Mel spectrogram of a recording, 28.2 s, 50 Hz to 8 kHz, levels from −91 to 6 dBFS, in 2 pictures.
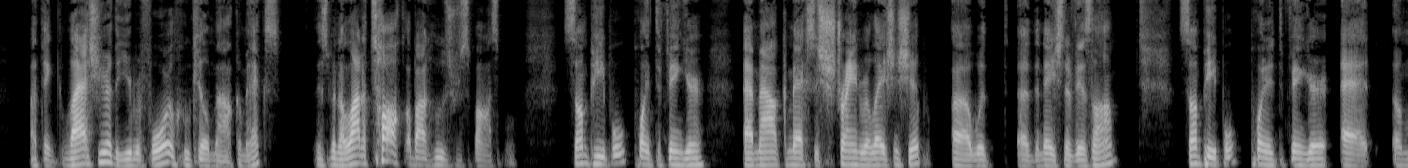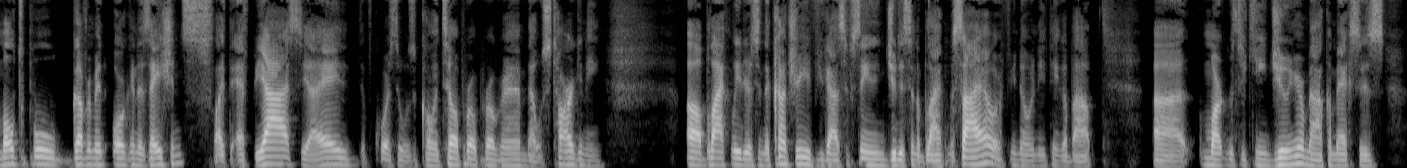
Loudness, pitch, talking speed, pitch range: -23 LUFS, 115 Hz, 190 wpm, 105-120 Hz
